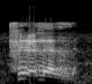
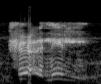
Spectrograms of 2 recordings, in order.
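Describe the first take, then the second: First: فعلل said as fiʕlal, kasra on fa, fatha on lam; فعلل with i then a in the last syllable; pronunciation demo. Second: فعلل said as fiʕlil, kasra on fa and lam; فعلل with i on the first and last syllable; pronunciation demo. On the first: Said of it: "بكسر الفاء وفتح اللام". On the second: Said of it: "بكسر الفاء واللام وسكون العين". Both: Shown as a demonstration.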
